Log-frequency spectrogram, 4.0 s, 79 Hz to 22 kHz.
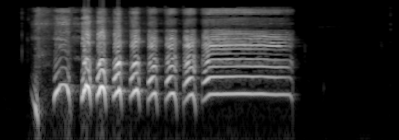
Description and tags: Evil Laugh 2
A nice short demented laugh
laughter, mad, crazy, psychotic, laugh, insane, evil, demented, male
